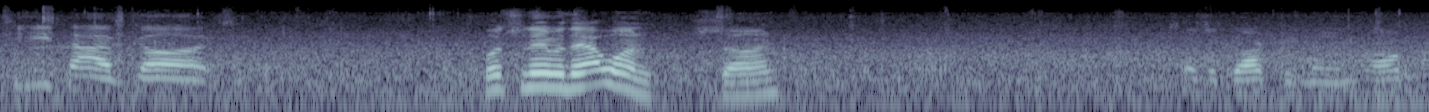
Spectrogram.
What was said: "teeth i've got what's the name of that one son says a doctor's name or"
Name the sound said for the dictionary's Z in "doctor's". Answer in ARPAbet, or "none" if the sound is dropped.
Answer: none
